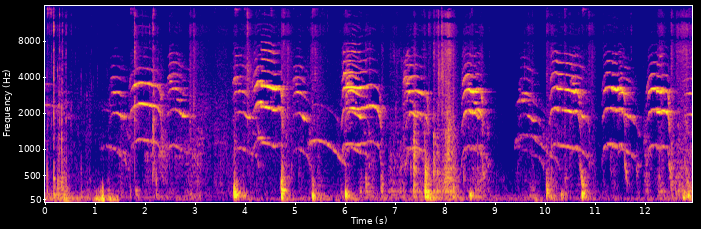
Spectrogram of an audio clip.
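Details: Frightened male kitten, later named Mugi, crying from inside the wall of a neighbouring empty house slated for demolition; a steady run of loud, high, arching meows, often in quick pairs, roughly every second, with thumps between.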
